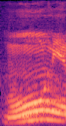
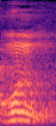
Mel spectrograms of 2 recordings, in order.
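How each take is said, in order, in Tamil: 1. உயிரெழுத்து நீட்டி ஒலிக்கப்படுகிறது. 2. உயிரெழுத்து குறுகி ஒலிக்கப்படுகிறது. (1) "மூன் இப்படி அரபியில் சொல்லக்கூடாது" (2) "முன் என்றதை சொல்லணும்"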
